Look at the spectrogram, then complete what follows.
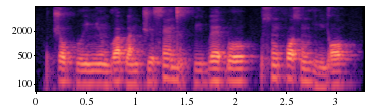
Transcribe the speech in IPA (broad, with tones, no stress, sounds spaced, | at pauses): t͡ʃ ɔ˦ kʷ iː˧ ɲ ĩ˧ ɡʷ a˦ b a˧ n t͡ʃ ɨ˧ s ɛ̃˦ d ɨ˨ k͡p i˧ b ɛ˦˨ ɓ o˦ | s ũ˦ f ɔ˦ s ũ˧ ɣ iː˨ j ɔ˦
